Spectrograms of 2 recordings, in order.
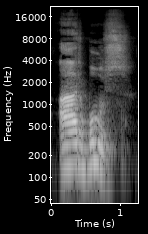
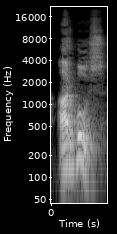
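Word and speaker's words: арбуз: Alors, A, comme dans papa. Et on a vu l'exemple de euh, euh, c'était quoi? Azbuka. Ça veut dire l'ABC, l'ABCD. Et donc on a ici arbouz.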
